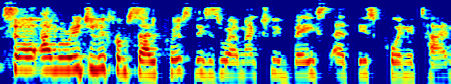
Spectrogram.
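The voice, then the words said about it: Unusual foreign accent. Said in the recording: “my very weird accent”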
